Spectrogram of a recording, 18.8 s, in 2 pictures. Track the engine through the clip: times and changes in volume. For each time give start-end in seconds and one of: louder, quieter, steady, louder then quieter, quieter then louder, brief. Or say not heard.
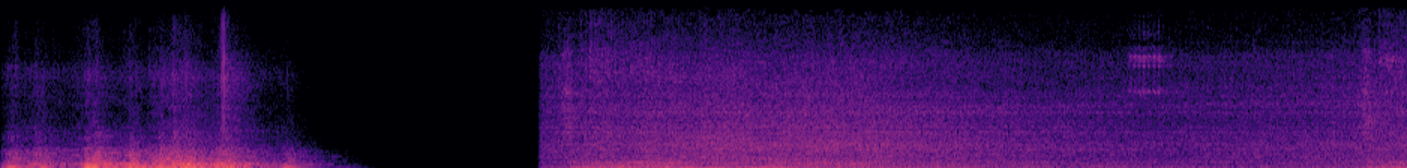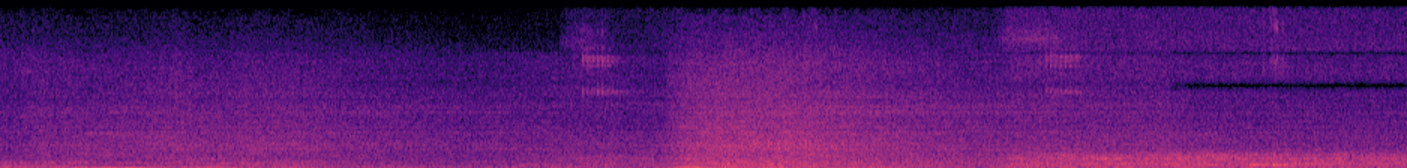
3.5-17.2 quieter then louder.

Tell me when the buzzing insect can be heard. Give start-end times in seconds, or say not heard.
0.0-2.0, 12.4-18.7.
